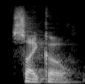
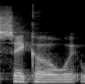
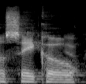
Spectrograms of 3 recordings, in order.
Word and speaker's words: Seiko: So Seiko would actually be Psycho over here. But yeah, growing up, it was always Seiko. We pronounced it sort of like S-A-Y-K-O, you know, Seiko.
